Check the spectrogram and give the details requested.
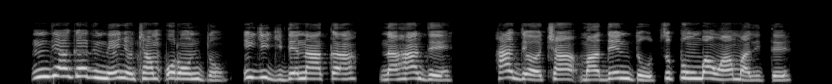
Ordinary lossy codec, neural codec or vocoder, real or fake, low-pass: none; none; real; 7.2 kHz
